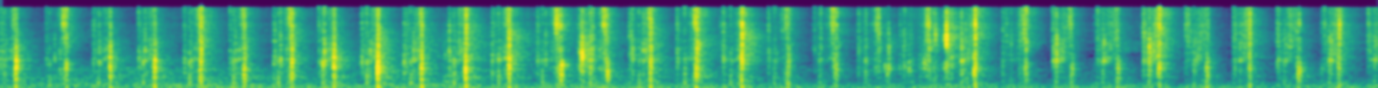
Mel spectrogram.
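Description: Tarot cards are shuffled in quick repeated riffling bursts, crisp and close, with a steady rapid rhythm and no talking.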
